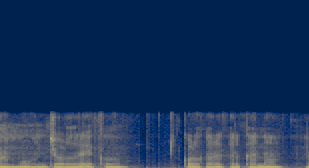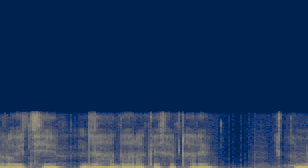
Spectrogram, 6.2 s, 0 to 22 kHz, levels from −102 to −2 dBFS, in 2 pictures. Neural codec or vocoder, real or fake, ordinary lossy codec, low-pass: none; real; none; 7.2 kHz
